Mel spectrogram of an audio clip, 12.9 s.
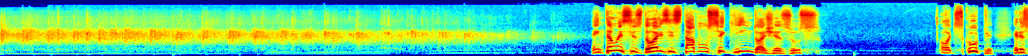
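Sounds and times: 
audience applauding: 0.0 - 7.2
speech: 7.4 - 10.3, 11.8 - 12.8.

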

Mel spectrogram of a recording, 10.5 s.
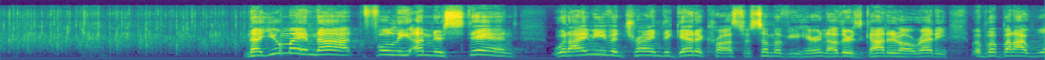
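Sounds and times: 
audience applause: 0.0 - 2.5
speech: 2.4 - 10.4.

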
